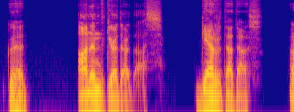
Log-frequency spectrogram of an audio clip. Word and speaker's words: Anand Giridharadas: Well, how would you pronounce the name? Go ahead. Anand Giridharadas.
